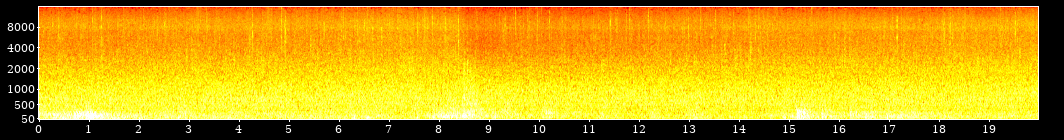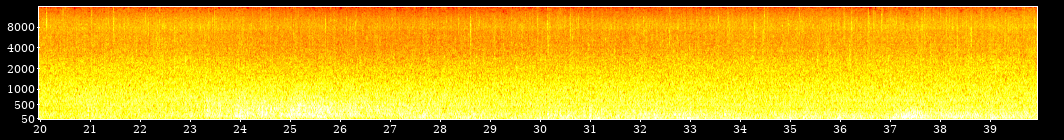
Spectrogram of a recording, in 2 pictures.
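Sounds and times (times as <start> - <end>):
thunder rumbling: 0.0 - 11.5, 20.8 - 39.9
heavy rain falling: 0.0 - 39.9.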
